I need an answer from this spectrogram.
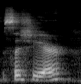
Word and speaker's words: Sasheer: ] yourself fool me once my name is sue sheer and it's hard for a lot of people to pronounce and by a lot of people I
